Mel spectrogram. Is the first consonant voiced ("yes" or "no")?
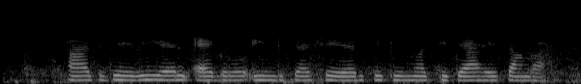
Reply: yes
